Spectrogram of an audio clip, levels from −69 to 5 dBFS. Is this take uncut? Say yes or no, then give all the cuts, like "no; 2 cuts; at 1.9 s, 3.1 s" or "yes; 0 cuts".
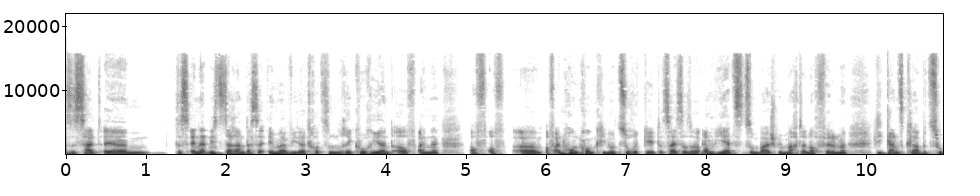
yes; 0 cuts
